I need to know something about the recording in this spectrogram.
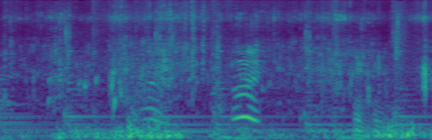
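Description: Sea water splashing around someone easing in from a concrete seawall step, under background music with steady held notes; a short exclamation of "hey" comes about a second in.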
